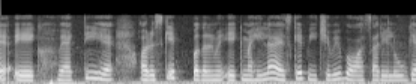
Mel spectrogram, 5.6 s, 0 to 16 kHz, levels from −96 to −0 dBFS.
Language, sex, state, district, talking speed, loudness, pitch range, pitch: Hindi, female, Jharkhand, Ranchi, 195 wpm, -17 LUFS, 195-215 Hz, 200 Hz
